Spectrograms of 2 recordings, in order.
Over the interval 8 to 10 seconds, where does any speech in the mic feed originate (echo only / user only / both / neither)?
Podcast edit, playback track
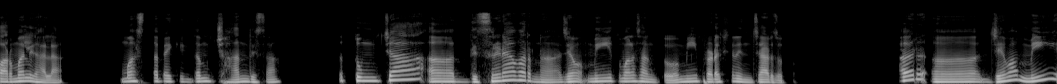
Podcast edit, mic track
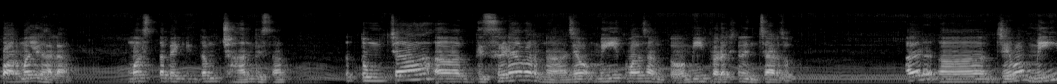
echo only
